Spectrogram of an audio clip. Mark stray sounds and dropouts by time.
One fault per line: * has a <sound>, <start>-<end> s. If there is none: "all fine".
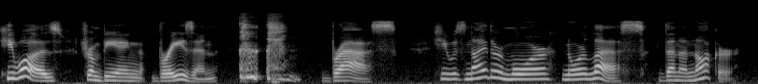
* has a throat clearing, 2.4-3.0 s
